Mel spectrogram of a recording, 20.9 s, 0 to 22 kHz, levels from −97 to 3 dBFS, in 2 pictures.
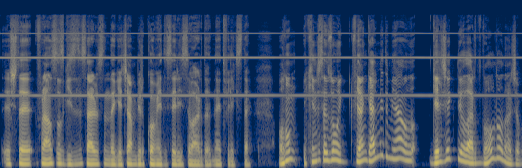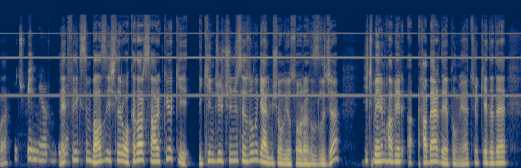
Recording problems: high-pitched whine; loud; throughout; 5.5 kHz, 9 dB below the speech

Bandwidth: 15 kHz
